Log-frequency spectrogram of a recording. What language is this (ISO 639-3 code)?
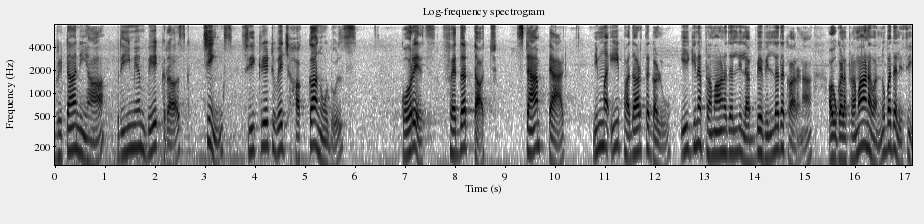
kan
